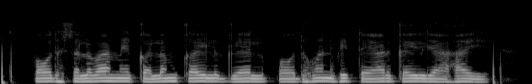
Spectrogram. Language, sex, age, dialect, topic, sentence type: Magahi, male, 25-30, Western, agriculture, statement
